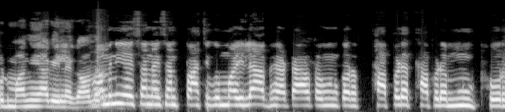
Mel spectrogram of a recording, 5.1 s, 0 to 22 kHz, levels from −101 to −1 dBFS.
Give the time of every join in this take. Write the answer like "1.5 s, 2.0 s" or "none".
1.0 s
